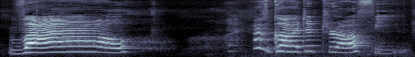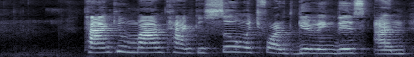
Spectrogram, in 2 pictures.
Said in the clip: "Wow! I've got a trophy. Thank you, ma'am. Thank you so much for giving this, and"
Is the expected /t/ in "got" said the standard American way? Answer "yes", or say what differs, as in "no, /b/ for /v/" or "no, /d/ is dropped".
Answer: yes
